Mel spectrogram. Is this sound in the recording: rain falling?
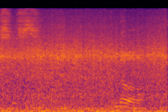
yes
